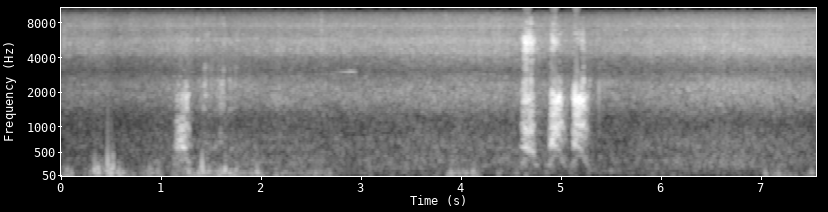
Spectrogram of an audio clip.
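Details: Kangal shepherd dogs in their natural village setting: a single bark early on, then a quick burst of three loud barks in close succession, with low rumbling handling and wind noise between them.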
